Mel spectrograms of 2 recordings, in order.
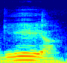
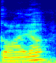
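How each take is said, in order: First: The name is said the Greek way. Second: The name is said the Western way. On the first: "in Greece it's more like Gaia" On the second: "the Western world likes to pronounce the name Gaia"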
